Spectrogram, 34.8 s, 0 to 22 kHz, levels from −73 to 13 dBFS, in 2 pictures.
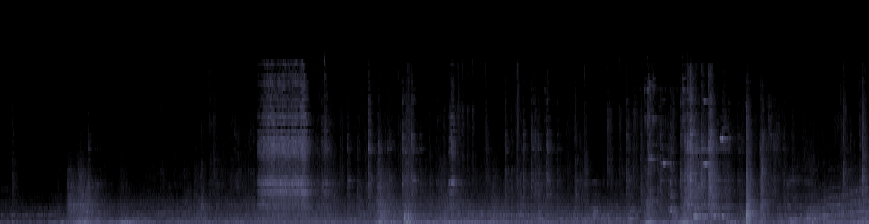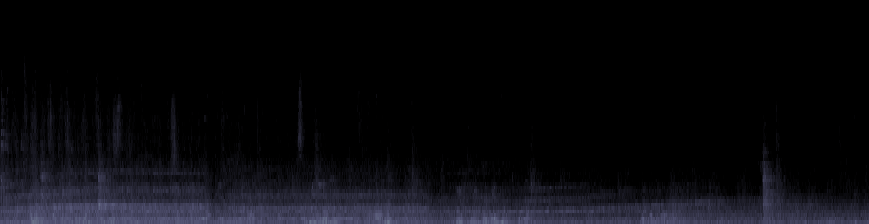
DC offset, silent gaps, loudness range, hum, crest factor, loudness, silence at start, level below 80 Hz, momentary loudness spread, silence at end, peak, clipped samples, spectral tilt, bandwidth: under 0.1%; none; 8 LU; none; 22 dB; -41 LUFS; 0 s; -50 dBFS; 12 LU; 0 s; -18 dBFS; under 0.1%; -3.5 dB/octave; 16 kHz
